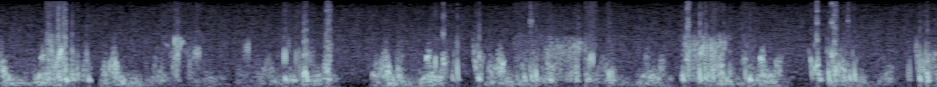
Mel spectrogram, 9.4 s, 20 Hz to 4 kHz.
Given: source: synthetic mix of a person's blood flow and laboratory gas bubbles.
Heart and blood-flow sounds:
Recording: Doppler ultrasound of blood flow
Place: precordium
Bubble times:
0.44-0.93 s: bubbles
1.61-2.04 s: bubbles
2.42-2.51 s: bubbles
2.80-3.14 s: bubbles
3.24-3.34 s: bubbles
3.95-4.05 s: bubbles
4.32-4.47 s: bubbles
4.50-4.62 s: bubbles
4.71-4.87 s: bubbles
5.14-5.96 s: bubbles
6.06-6.20 s: bubbles
6.79-7.34 s: bubbles
7.41-7.56 s: bubbles
8.08-8.59 s: bubbles
9.04-9.38 s: bubbles
From the record:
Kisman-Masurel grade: 243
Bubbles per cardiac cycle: several, 3 to 8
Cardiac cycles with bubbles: 100%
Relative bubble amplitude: loud (0.450 to 0.775)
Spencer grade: 3 (all of the cardiac periods contain showers or single bubble signals, but not dominating or overriding the cardiac motion signals)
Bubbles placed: only in the low amplitude regions of the cardiac cycle

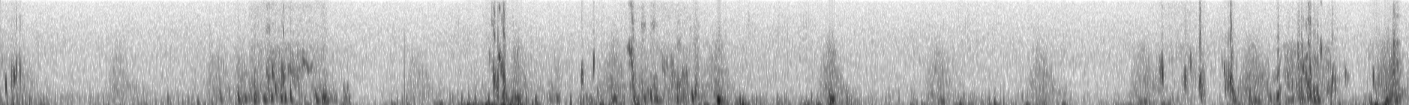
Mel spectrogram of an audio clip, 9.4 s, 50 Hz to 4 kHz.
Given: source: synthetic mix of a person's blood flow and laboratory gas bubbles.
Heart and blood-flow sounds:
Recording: Doppler ultrasound of blood flow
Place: subclavian vein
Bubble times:
0.00-0.17 s: bubbles
1.44-2.35 s: bubbles
3.23-3.46 s: bubbles
3.65-3.74 s: bubbles
3.86-4.08 s: bubbles
4.12-4.72 s: bubbles
7.70-8.05 s: bubbles
8.12-8.36 s: bubbles
8.39-9.00 s: bubbles
9.12-9.20 s: bubbles
9.24-9.40 s: bubbles
From the record:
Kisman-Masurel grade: 332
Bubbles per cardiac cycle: rolling drumbeat, 9 or more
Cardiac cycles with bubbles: 50 to 99%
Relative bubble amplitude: moderate (0.250 to 0.450)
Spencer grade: 3 (all of the cardiac periods contain showers or single bubble signals, but not dominating or overriding the cardiac motion signals)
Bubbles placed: anywhere in the cardiac cycle

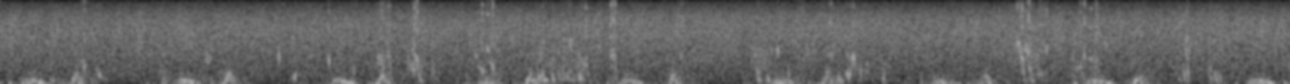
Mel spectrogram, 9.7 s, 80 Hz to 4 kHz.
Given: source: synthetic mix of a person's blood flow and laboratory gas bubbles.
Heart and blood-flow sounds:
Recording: Doppler ultrasound of blood flow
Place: precordium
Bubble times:
0.00-0.05 s: bubbles
0.35-0.43 s: bubbles
0.59-0.81 s: bubbles
1.19-1.29 s: bubbles
1.49-1.61 s: bubbles
2.06-2.14 s: bubbles
2.17-2.26 s: bubbles
2.45-2.51 s: bubbles
2.62-2.70 s: bubbles
2.81-2.96 s: bubbles
3.02-3.34 s: bubbles
3.53-3.76 s: bubbles
3.95-4.47 s: bubbles
4.54-4.67 s: bubbles
5.09-5.14 s: bubbles
5.62-5.95 s: bubbles
5.97-6.11 s: bubbles
6.21-6.55 s: bubbles
6.58-6.69 s: bubbles
7.53-7.97 s: bubbles
8.02-8.35 s: bubbles
8.81-8.97 s: bubbles
9.05-9.21 s: bubbles
9.67-9.69 s: bubbles
From the record:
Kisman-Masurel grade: 242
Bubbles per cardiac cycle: several, 3 to 8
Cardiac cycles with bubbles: 100%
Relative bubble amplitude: moderate (0.250 to 0.450)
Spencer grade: 3 (all of the cardiac periods contain showers or single bubble signals, but not dominating or overriding the cardiac motion signals)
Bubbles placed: anywhere in the cardiac cycle

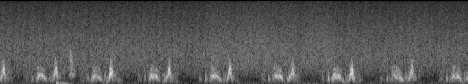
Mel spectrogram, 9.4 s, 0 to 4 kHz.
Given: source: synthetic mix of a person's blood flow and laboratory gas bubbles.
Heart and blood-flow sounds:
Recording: Doppler ultrasound of blood flow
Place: precordium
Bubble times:
1.38-1.52 s: bubbles
From the record:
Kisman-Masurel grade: 112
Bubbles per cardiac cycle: 1 to 2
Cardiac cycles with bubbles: 1 to 10%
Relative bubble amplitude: moderate (0.250 to 0.450)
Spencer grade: 1 (occasional bubble signal discernible with the cardiac motion signal, with majority of cardiac periods free of bubbles)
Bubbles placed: anywhere in the cardiac cycle

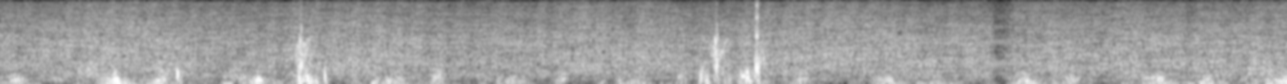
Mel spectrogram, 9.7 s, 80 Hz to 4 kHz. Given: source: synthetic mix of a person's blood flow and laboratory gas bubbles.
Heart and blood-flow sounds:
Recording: Doppler ultrasound of blood flow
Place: precordium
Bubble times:
1.29-1.40 s: bubbles
2.18-2.47 s: bubbles
5.21-5.49 s: bubbles
5.52-5.77 s: bubbles
From the record:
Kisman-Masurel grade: 123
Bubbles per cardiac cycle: 1 to 2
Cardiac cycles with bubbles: 10 to 50%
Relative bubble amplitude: loud (0.450 to 0.775)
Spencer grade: 2 (many but less than half of the cardiac periods contain bubble signals, singularly or in groups)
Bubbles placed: anywhere in the cardiac cycle

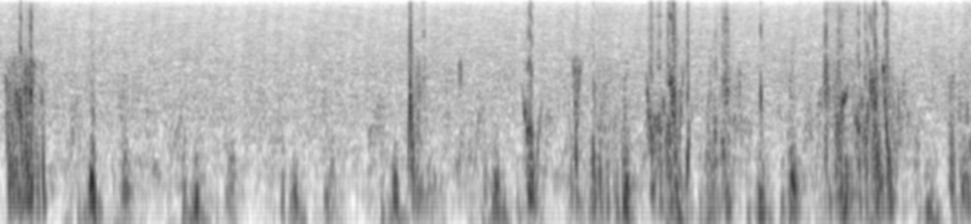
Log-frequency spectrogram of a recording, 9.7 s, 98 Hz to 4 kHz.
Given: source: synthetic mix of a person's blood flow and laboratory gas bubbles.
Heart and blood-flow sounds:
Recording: Doppler ultrasound of blood flow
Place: precordium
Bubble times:
0.02-0.48 s: bubbles
4.06-4.28 s: bubbles
4.58-4.63 s: bubbles
5.21-5.42 s: bubbles
5.69-5.84 s: bubbles
5.91-6.21 s: bubbles
6.45-6.93 s: bubbles
7.11-7.44 s: bubbles
7.58-7.66 s: bubbles
8.24-9.01 s: bubbles
9.47-9.58 s: bubbles
9.63-9.72 s: bubbles
From the record:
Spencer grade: 3 (all of the cardiac periods contain showers or single bubble signals, but not dominating or overriding the cardiac motion signals)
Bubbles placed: only in the low amplitude regions of the cardiac cycle

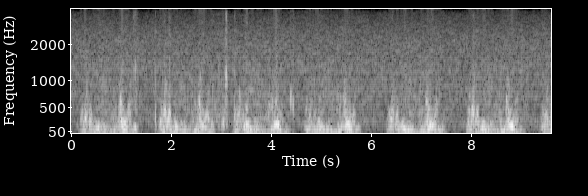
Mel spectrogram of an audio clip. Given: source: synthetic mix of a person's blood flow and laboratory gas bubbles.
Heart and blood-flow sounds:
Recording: Doppler ultrasound of blood flow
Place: precordium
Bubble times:
1.24-1.33 s: bubbles
1.67-1.73 s: bubbles
2.78-3.15 s: bubbles
3.25-3.30 s: bubbles
4.36-4.48 s: bubbles
4.92-5.02 s: bubbles
8.00-8.09 s: bubbles
From the record:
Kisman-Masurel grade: 122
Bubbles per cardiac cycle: 1 to 2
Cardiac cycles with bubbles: 10 to 50%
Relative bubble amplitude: moderate (0.250 to 0.450)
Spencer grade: 2 (many but less than half of the cardiac periods contain bubble signals, singularly or in groups)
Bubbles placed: anywhere in the cardiac cycle

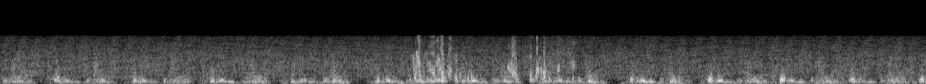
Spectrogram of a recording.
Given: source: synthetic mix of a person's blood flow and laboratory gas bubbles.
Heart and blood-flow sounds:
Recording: Doppler ultrasound of blood flow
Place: precordium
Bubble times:
4.07-4.78 s: bubbles
5.06-5.21 s: bubbles
5.28-5.50 s: bubbles
5.55-5.62 s: bubbles
5.68-5.78 s: bubbles
From the record:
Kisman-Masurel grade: 212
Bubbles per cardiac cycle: several, 3 to 8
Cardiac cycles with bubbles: 1 to 10%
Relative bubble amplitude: moderate (0.250 to 0.450)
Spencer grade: 1 (occasional bubble signal discernible with the cardiac motion signal, with majority of cardiac periods free of bubbles)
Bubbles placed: anywhere in the cardiac cycle

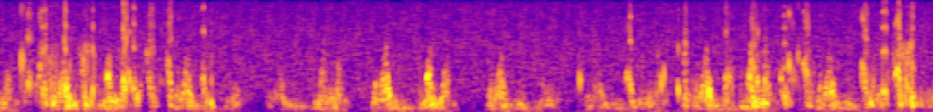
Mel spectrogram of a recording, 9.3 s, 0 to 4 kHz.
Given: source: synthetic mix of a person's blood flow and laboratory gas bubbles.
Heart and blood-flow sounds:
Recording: Doppler ultrasound of blood flow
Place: precordium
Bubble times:
0.18-0.96 s: bubbles
1.18-1.77 s: bubbles
2.00-2.16 s: bubbles
5.76-5.85 s: bubbles
6.23-6.38 s: bubbles
6.56-6.67 s: bubbles
6.74-6.96 s: bubbles
7.22-7.34 s: bubbles
7.49-7.71 s: bubbles
7.79-8.15 s: bubbles
8.59-8.76 s: bubbles
8.79-9.25 s: bubbles
From the record:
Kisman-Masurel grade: 232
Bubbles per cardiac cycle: several, 3 to 8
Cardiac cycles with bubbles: 50 to 99%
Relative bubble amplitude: moderate (0.250 to 0.450)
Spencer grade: 3 (all of the cardiac periods contain showers or single bubble signals, but not dominating or overriding the cardiac motion signals)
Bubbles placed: only in the low amplitude regions of the cardiac cycle

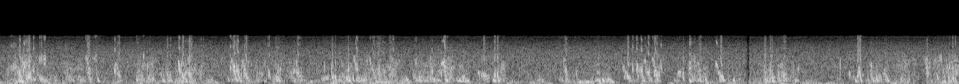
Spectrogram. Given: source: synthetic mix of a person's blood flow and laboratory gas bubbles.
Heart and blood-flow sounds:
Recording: Doppler ultrasound of blood flow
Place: precordium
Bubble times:
0.08-1.04 s: bubbles
1.11-1.32 s: bubbles
1.36-2.06 s: bubbles
2.25-3.10 s: bubbles
3.19-4.01 s: bubbles
4.11-4.72 s: bubbles
4.75-5.09 s: bubbles
5.56-5.71 s: bubbles
5.73-5.80 s: bubbles
5.88-6.10 s: bubbles
6.21-6.65 s: bubbles
6.72-7.39 s: bubbles
7.50-8.02 s: bubbles
8.37-9.60 s: bubbles
From the record:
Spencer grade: 4 (maximum detectable bubble signal sounding continuously throughout systole and diastole of every cardiac period, and overriding the amplitude of the normal cardiac signals)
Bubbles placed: anywhere in the cardiac cycle

